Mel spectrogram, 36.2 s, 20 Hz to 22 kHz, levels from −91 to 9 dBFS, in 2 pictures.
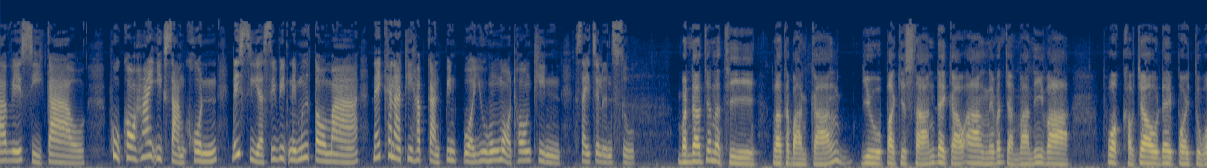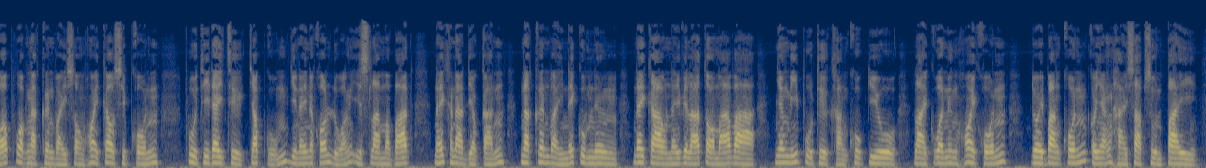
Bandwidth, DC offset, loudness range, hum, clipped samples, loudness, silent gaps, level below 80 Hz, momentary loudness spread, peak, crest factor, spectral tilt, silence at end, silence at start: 13 kHz; under 0.1%; 3 LU; none; under 0.1%; -22 LUFS; none; -50 dBFS; 8 LU; -4 dBFS; 18 dB; -6 dB/octave; 0.1 s; 0 s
